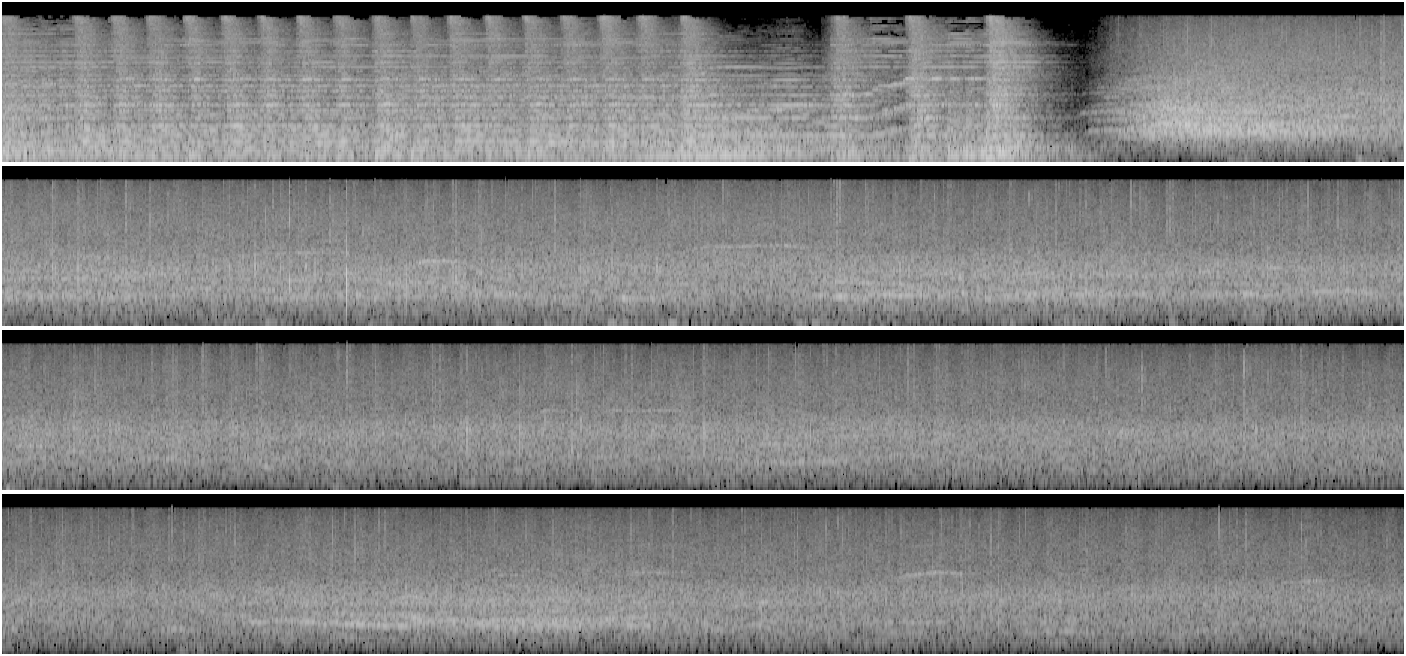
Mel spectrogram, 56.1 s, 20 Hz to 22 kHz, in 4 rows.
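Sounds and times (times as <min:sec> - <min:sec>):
audience applauding: 0:00.0 - 0:56.0
people cheering: 0:00.0 - 0:56.0.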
